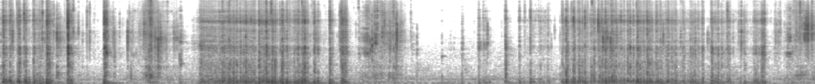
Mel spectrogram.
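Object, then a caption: Bar of soap. A solid, dry orange bar of soap is held in the hand and scraped and carved with a box cutter blade, shaving flakes off the bar. Dry, crisp scraping and crunchy crackling strokes come in bursts, bright and papery, with a quiet pause near the middle before the carving resumes.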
